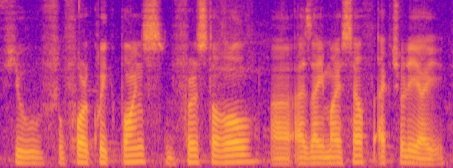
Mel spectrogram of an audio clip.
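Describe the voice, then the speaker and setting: Moroccan-raised male guest, lowish pitch, friendly and methodical. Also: fairly even intonation, moderate pace, a little mellow, a little hiss or hum. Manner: friendly, lists points, frequent "like". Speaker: embassy education officer, guest. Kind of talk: talk show interview.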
